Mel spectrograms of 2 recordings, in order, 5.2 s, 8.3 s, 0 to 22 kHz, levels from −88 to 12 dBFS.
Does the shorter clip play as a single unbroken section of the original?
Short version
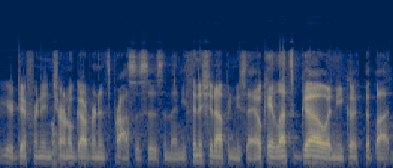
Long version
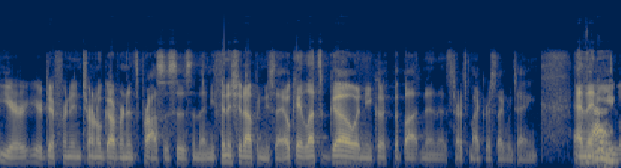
yes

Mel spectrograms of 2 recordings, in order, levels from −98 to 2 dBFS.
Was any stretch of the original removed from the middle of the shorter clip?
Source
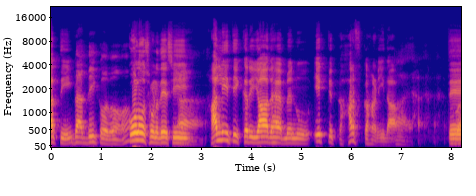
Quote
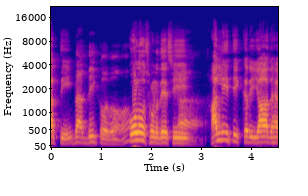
no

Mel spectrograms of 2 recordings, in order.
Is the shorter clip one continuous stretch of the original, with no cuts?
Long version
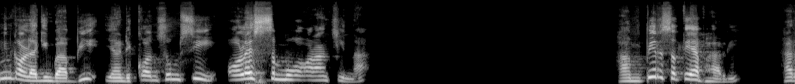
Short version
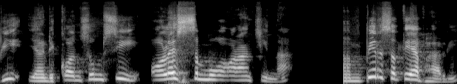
no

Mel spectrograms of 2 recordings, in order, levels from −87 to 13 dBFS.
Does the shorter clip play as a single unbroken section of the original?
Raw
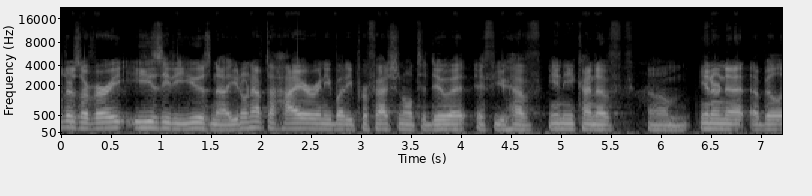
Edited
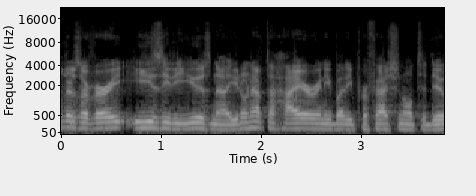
yes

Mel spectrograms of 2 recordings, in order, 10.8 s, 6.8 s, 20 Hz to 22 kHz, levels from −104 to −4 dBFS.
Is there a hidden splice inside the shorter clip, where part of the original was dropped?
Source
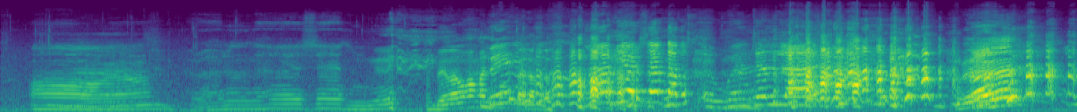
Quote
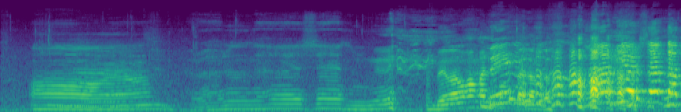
no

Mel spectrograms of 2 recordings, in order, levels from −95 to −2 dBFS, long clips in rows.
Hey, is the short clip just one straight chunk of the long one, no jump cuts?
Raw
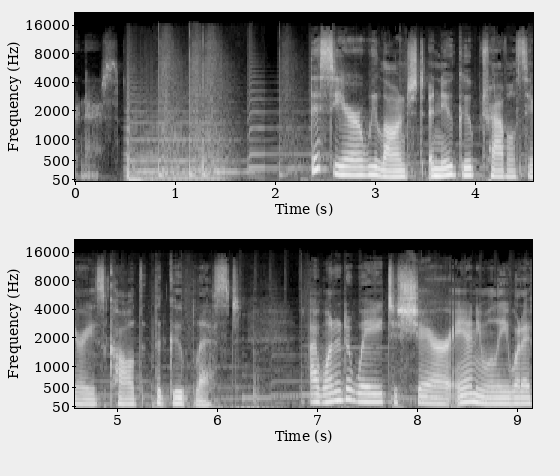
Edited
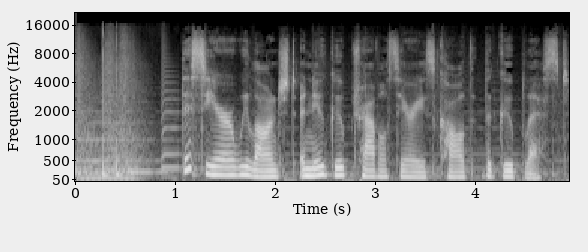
no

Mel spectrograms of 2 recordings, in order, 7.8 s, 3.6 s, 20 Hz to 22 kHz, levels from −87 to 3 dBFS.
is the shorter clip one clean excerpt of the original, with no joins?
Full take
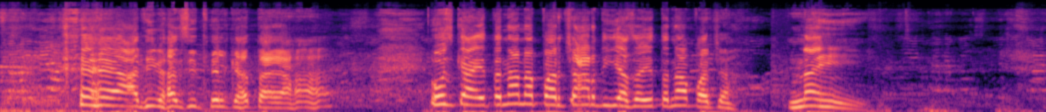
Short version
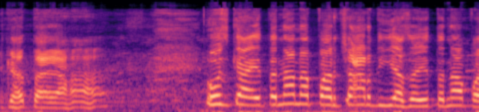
yes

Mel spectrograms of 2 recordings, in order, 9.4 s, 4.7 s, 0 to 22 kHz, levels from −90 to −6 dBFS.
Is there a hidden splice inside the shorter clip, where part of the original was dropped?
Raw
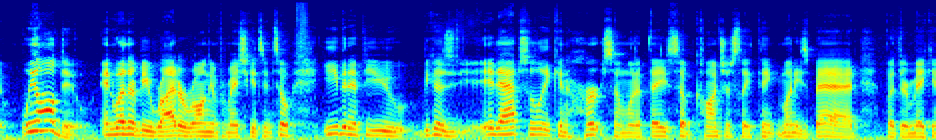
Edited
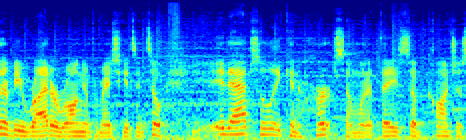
yes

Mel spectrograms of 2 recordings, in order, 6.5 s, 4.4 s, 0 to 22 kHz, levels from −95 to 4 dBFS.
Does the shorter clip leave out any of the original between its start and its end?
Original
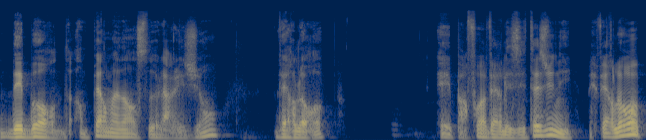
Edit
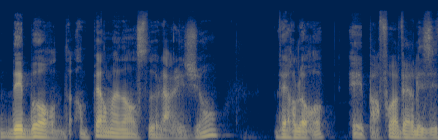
yes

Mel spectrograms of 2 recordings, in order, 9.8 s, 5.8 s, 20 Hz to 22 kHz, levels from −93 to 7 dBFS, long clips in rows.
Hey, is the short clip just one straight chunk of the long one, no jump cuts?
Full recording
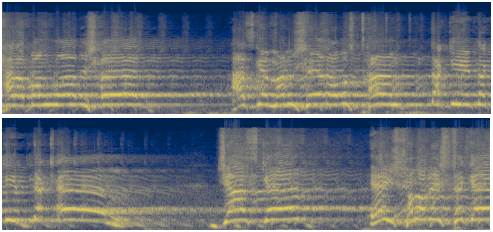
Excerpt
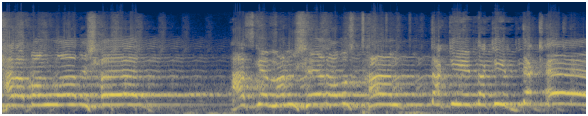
yes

